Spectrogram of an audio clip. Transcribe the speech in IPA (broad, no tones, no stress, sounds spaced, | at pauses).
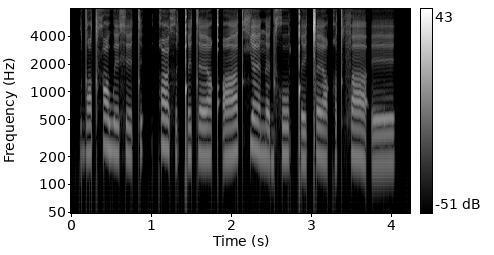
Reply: d o tˤ x o w e x e t | q ø x ə ǃ e t ɛː qʼ aː t ç ɛː n ɛ d x o ǃ e ǀ ɛː q ə t f aː ʔ eː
